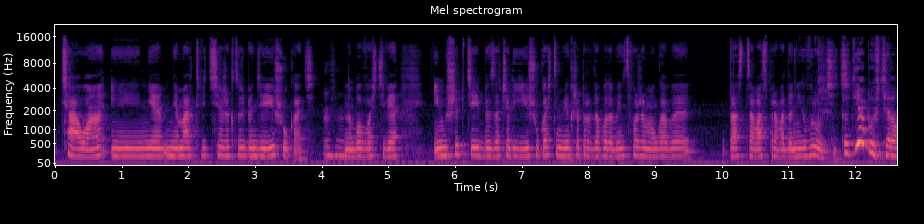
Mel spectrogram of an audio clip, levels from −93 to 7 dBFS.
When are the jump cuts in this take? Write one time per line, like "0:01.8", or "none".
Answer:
none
